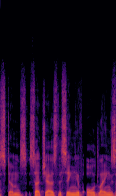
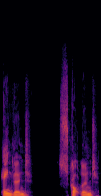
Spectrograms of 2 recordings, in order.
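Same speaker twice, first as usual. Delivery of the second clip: mock British accents; 5 semitones higher, 4 dB louder than usual. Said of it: "I can't do the Welsh accent".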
